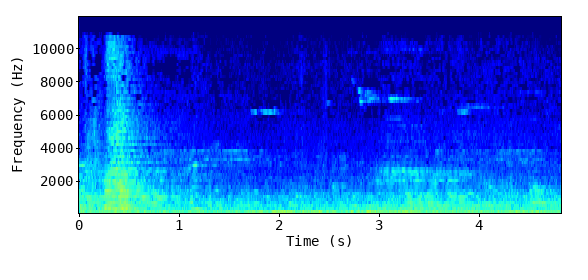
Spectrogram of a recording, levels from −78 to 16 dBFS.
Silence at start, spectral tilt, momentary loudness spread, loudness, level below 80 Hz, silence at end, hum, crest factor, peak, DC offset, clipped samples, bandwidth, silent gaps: 0 s; -4.5 dB/octave; 9 LU; -33 LUFS; -34 dBFS; 0 s; none; 18 dB; -14 dBFS; under 0.1%; under 0.1%; 11.5 kHz; none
